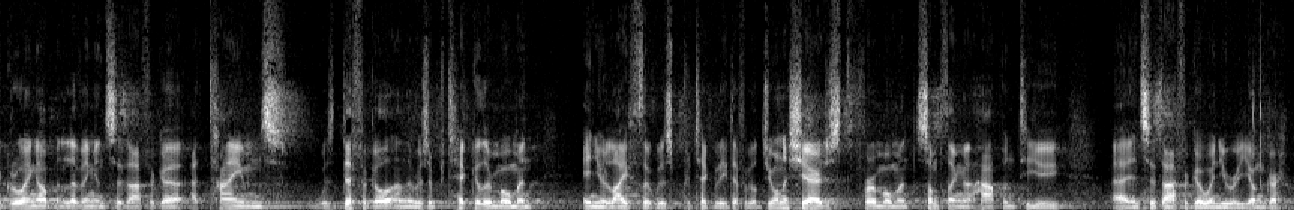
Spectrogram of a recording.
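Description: In an echoey church hall, a church leader hosts a live interview on a handheld microphone, upbeat and encouraging as he prompts his guest with questions. His voice is on the low side and a bit bright, with slight background noise.

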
